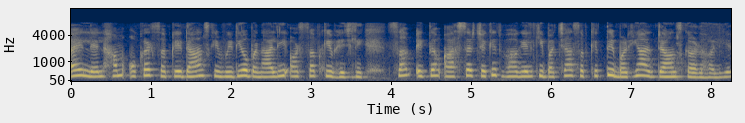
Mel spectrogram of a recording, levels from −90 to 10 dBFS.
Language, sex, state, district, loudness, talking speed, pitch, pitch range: Maithili, female, Bihar, Saharsa, -16 LUFS, 195 wpm, 255 Hz, 240-275 Hz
